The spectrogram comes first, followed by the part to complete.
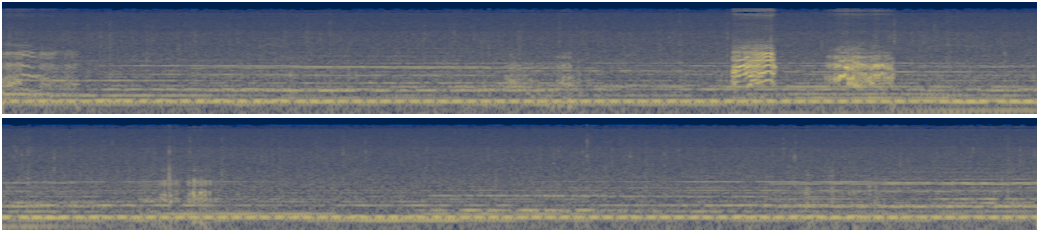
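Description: Slow ambient music: a steady, pulsing low drone with long held tones above it. About seven and eight and a half seconds in, two loud wavering animal calls cut in, with fainter calls near five and twelve seconds.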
